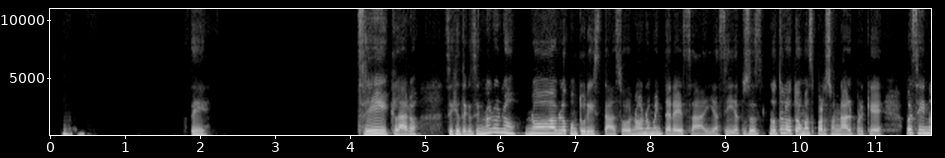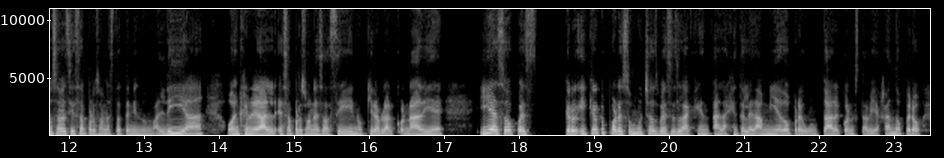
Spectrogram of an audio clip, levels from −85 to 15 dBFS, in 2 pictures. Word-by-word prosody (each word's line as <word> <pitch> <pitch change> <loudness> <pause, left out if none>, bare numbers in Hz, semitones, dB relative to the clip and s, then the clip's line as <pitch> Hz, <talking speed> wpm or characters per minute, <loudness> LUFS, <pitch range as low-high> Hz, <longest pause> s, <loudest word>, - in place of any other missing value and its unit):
Ujú. 185 -1 -9 1.4
Sí. 175 -4 -1 1.9
Sí, 245 +1 +5
claro. 195 +1 +2 0.3
Sí 225 - +1
hay - - -2
gente 235 0 +3
que - - 0
dice: 235 +1 -1
"No, 255 +5 +4
no, 335 0 +1
no, 280 -6 +1
no 265 +3 +4
hablo 265 0 +4
con 245 -3 +1
turistas, 185 -6 0
o, 175 -1 +1
no, 215 +4 0
no 230 0 +1
me 235 +1 +1
interesa" 175 -7 0
y 155 +1 -7
así. 165 +3 -4
Entonces, 210 +5 -1
no 255 +2 +2
te 300 - -1
lo 280 -2 +4
tomas 230 0 +2
personal 185 -3 0
porque, 185 -4 -2 0.3
pues 295 0 +2
sí, 280 -2 +3
no 250 0 +4
sabes 225 -2 +1
si 225 - 0
esa 215 -1 -3
persona 180 -2 -4
está 180 +1 -6
teniendo 170 -1 -5
un 165 - -9
mal - - -5
día, 220 -2 +1 0.3
o, - - +1
en 200 - +1
general, 195 0 +4
esa 195 0 -4
persona 185 0 -2
es 170 - -7
así, 185 +5 -2
no 190 -3 -5
quiere 180 -2 -1
hablar 165 -1 -2
con - - -7
nadie. 195 +3 0 0.4
Y 260 +3 +3
eso, 270 -1 +5
pues 235 -3 0 0.4
creo 245 0 +4
y 240 -2 -3
creo 285 +4 +1
que 315 - -4
por 285 -5 +1
eso 225 +2 -2
muchas 235 0 -1
veces 215 +1 -2
la 185 -5 0 0.3
a 190 - -2
la 180 -1 -4
gente 195 +5 -7
le 200 -2 0
da 175 -2 +1
miedo 185 0 -2
preguntar 175 +1 -3
cuando 175 -1 -5
está - - -11
viajando, 210 +5 -4
pero, 185 -3 -2
200 Hz, 195 wpm, -18 LUFS, 180-235 Hz, 1.9 s, Sí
